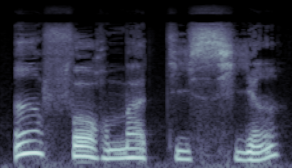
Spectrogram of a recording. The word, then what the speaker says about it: informaticien: And the last group is I-E-N, informaticien, yin, yin, yin. So that's the way to pronounce this I-E-N, yin, yin.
